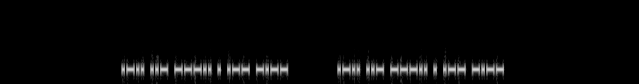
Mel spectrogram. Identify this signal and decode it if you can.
Morse code, heard as a keyed tone, about 52 wpm, 700 Hz. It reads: LU8EWY LU8EWY
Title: DXCC-100 Call Signs - 6 Characters - Repeated 2x - 50wpm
